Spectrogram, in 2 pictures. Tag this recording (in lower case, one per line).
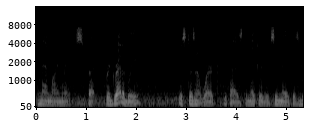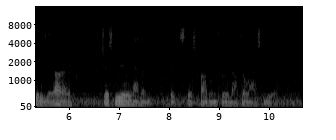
speech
